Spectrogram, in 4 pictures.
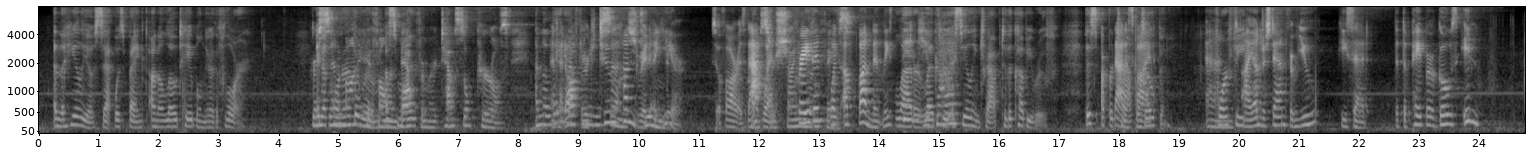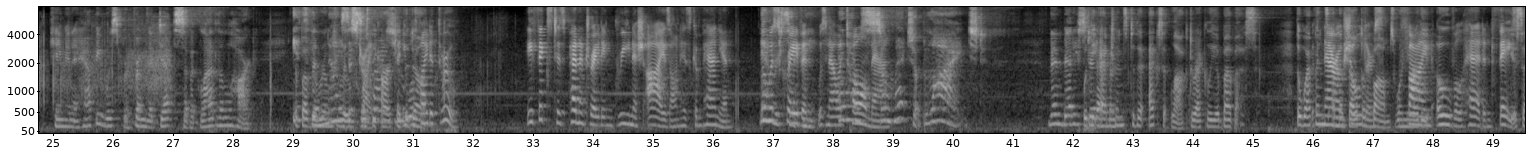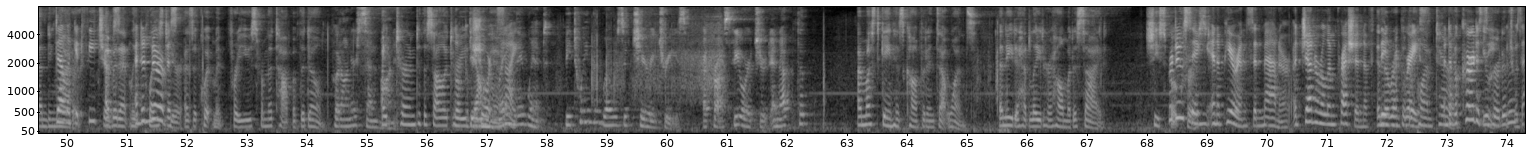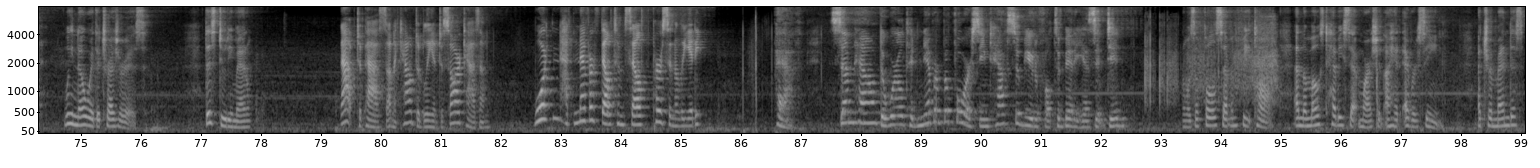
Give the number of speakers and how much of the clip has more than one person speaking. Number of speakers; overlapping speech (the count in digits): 3, about 26%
